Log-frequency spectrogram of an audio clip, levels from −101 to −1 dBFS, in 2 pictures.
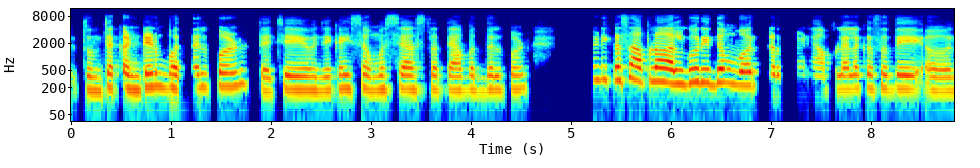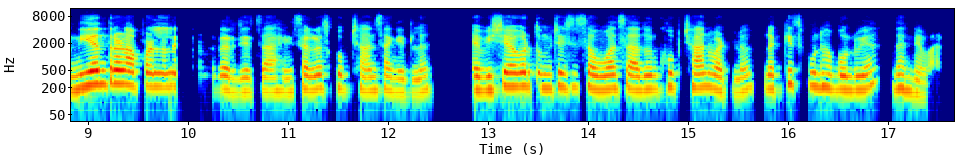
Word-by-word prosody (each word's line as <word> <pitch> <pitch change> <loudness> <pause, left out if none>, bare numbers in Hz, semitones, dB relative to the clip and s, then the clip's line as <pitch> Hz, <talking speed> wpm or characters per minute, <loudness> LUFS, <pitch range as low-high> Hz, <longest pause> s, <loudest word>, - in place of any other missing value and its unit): तुमच्या 180 +2 0
कंटेंटबद्दल 200 0 +3
पण, 220 +3 +1
त्याचे 180 +2 +1
म्हणजे 175 0 -3
काही 190 0 0
समस्या 185 0 0
असतात 185 0 -4
त्याबद्दल 180 0 -2
पण. 190 0 -3 0.7
आणि 310 0 -3
कसं 300 +2 +5
आपला 285 -1 +7
अल्गोरिदम 265 +1 +4
वर्क 230 0 +4
करतो 195 0 -5
आणि 195 -1 -13
आपल्याला 185 +1 -2
कसं 195 0 -2
ते 190 -1 +4
अ, - - -4 0.2
नियंत्रण 245 +6 +7
आपल्याला 215 -2 0
करणं 190 -3 -9
गरजेचं 165 0 -5
आहे, 165 -1 -7
सगळंच 195 +1 -2
खूप 195 -2 -8
छान 170 -1 -4
सांगितलं. 160 -1 -7 0.5
या - - +4
विषयावर 215 +5 +2
तुमच्याशी 210 0 -4
संवाद 195 -2 -1
साधून 190 -1 -2
खूप 210 +1 -6
छान 205 0 0
वाटलं, 170 -2 -5 0.2
नक्कीच 215 +6 -5
पुन्हा 215 -2 -4
बोलूया. 185 +4 -2 0.2
धन्यवाद. 165 -8 -8
195 Hz, 145 wpm, -23 LUFS, 180-215 Hz, 0.7 s, आपला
